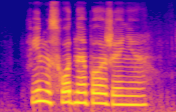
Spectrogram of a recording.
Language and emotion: Russian, neutral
